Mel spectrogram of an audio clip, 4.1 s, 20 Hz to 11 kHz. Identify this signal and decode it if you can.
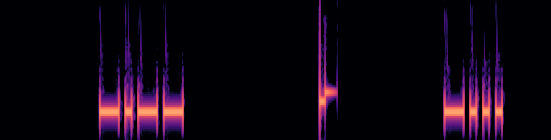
Morse code, heard as a keyed tone, about 25 wpm, 700 Hz. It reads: Y B
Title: Single Letter-Number 25wpm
